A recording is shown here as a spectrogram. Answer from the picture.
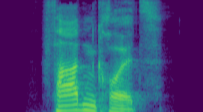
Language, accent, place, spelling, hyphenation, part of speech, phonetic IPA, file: German, Germany, Berlin, Fadenkreuz, Fa‧den‧kreuz, noun, [ˈfaːdn̩ˌkʁɔɪ̯t͡s], De-Fadenkreuz.ogg
- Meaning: crosshairs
